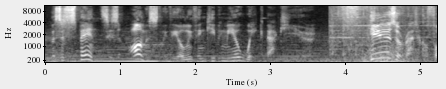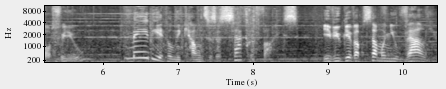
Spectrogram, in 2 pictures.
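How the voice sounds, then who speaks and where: A man's voice: a little high, wildly swooping pitch, moderate pace, loud music behind the voice. A man playing a snarky, mocking, chatty companion in a video game, with a sarcastic, taunting delivery. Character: snarky, mocking, chatty male companion being carried along.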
